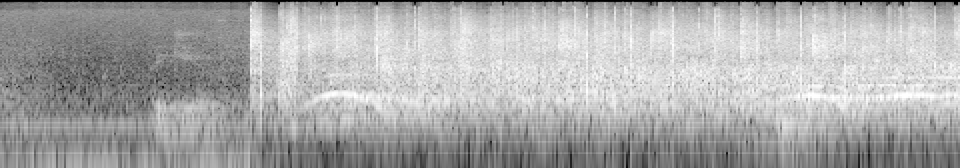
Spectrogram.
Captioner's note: applause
